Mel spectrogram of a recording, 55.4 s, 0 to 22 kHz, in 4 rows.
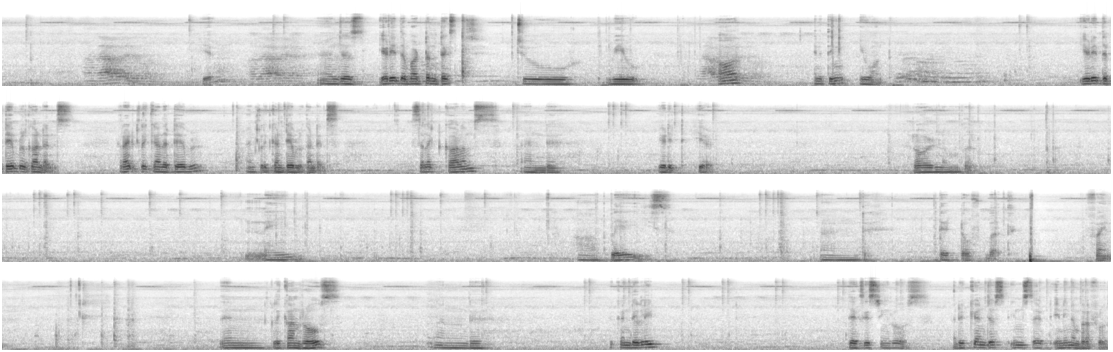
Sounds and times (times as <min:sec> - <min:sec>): Typing: 0:10.0 - 0:10.6, 0:21.4 - 0:22.9, 0:25.8 - 0:38.6, 0:48.8 - 0:52.9.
